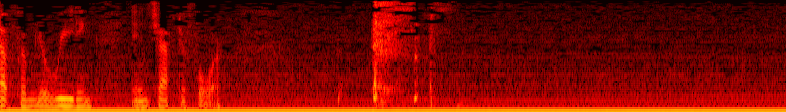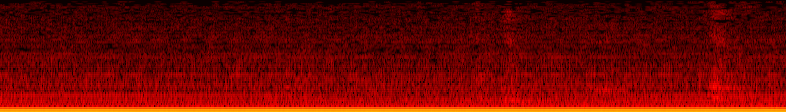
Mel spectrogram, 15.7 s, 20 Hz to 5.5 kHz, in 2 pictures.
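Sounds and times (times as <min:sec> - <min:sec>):
speech: 0:00.0 - 0:02.3
steady low electrical hum: 0:00.0 - 0:15.7
person coughing in a room: 0:03.7 - 0:04.6.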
